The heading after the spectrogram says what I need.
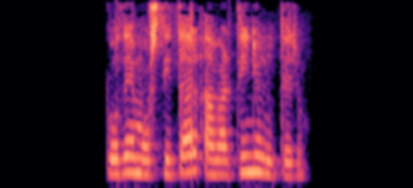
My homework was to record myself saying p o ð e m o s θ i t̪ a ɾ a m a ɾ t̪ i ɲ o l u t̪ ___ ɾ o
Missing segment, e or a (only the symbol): e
